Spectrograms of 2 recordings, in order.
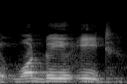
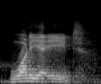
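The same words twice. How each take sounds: First: It is said at normal speed, fully. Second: It is said fast and run together.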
